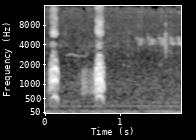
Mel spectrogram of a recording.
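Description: A dog in the MySims Agents video game gives two short, sharp barks about half a second apart. A softer whine trails off after them.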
